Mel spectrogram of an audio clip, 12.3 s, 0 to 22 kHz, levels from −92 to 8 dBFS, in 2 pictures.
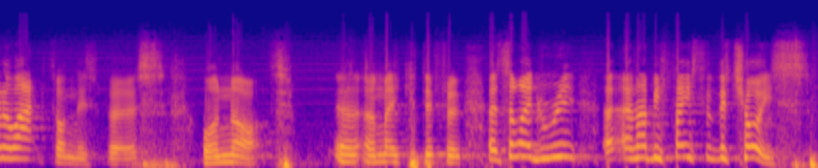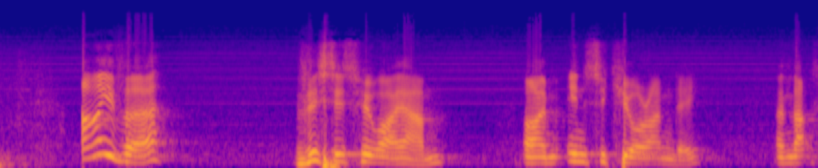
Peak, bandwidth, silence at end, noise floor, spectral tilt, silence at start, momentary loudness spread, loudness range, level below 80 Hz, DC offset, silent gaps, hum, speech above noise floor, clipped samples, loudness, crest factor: -4 dBFS; 10 kHz; 0 s; -53 dBFS; -6.5 dB/octave; 0 s; 11 LU; 2 LU; -36 dBFS; under 0.1%; none; none; 35 dB; under 0.1%; -19 LUFS; 16 dB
